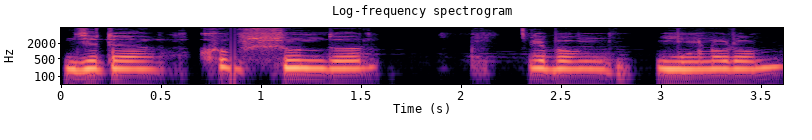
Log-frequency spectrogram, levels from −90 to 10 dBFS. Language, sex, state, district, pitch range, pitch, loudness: Bengali, male, West Bengal, Jalpaiguri, 195-205 Hz, 200 Hz, -18 LUFS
